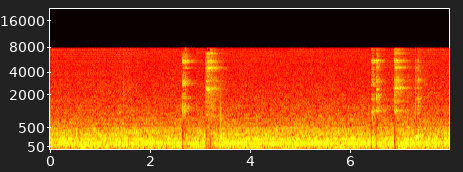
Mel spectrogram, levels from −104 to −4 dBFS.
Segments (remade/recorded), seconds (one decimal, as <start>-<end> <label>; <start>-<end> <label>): 0.0-1.8 remade; 1.8-6.6 recorded; 6.6-8.0 remade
